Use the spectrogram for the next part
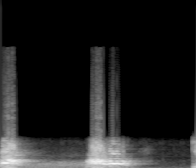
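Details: Pet dog indoors barking at a dog shown on a computer screen; two sharp, loud barks about one second apart, the second longer and rougher, then a person's voice begins urging it on.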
